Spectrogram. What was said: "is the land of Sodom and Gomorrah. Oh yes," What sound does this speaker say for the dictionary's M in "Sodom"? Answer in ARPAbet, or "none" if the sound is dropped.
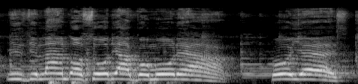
none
